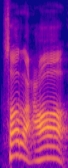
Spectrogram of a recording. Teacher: Сад твердый звук, ра твердый звук, айн мягкий звук.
